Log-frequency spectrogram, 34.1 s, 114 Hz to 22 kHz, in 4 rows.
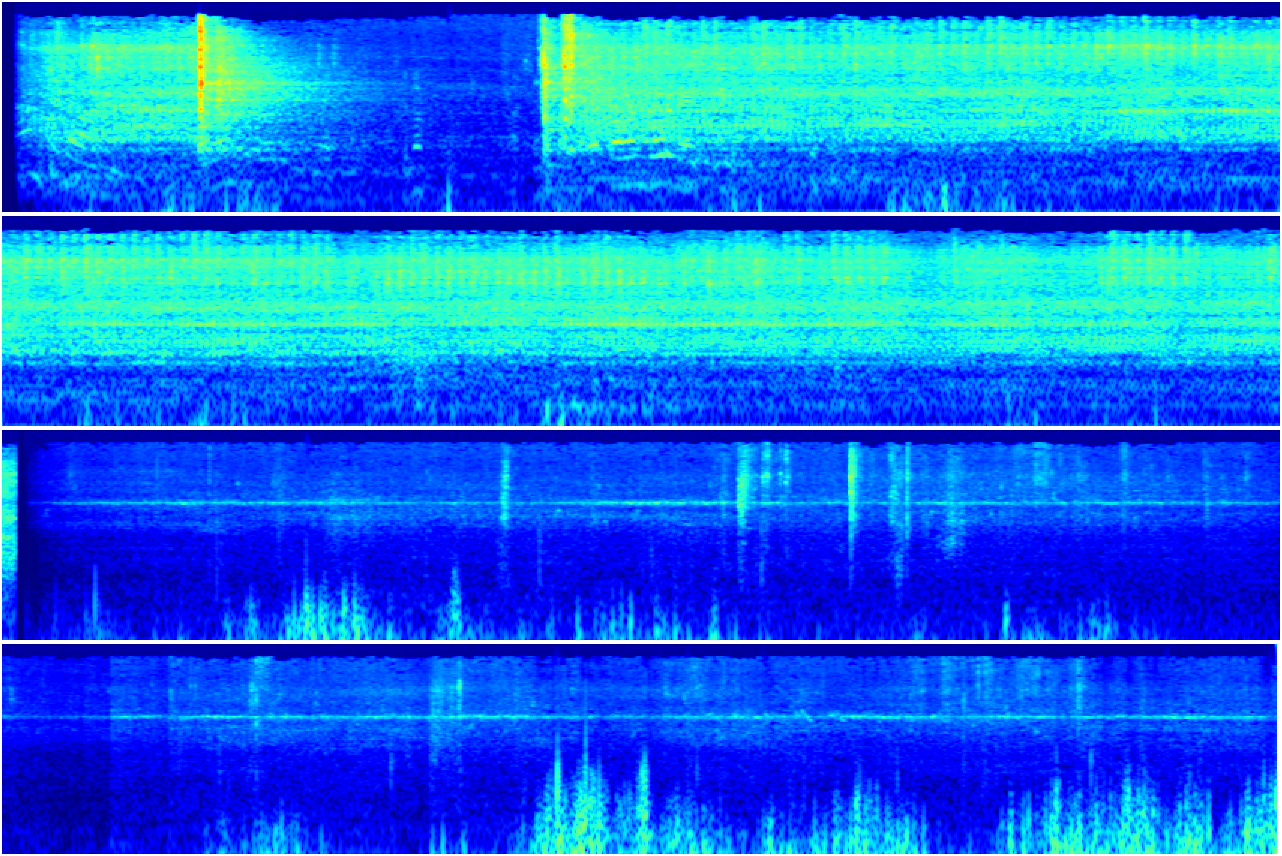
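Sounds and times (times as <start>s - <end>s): indistinct voices: 0.1s - 16.5s
low machine hum: 0.1s - 17.2s.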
